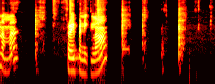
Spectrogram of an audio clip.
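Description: Two brief bits of speech, with a steel spoon clicking a few times against a metal kadai as it stirs.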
